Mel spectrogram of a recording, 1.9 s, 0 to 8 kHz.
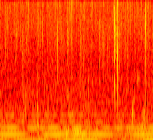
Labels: {"label": "biophony, midshipman", "recorder": "SoundTrap 500"}
{"label": "biophony", "recorder": "SoundTrap 500"}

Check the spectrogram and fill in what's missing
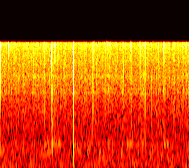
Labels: {"label": "ambient", "recorder": "HydroMoth"}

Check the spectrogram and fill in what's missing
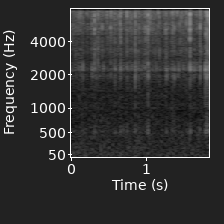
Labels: {"label": "ambient", "recorder": "HydroMoth"}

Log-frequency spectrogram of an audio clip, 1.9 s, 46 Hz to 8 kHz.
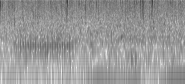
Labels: {"label": "biophony, croak", "recorder": "SoundTrap 500"}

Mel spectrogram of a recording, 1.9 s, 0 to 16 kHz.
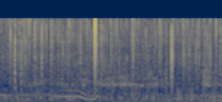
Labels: {"label": "biophony, cascading saw", "recorder": "SoundTrap 600 or HydroMoth"}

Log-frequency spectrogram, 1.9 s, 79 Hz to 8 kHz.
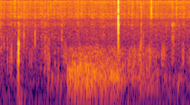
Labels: {"label": "biophony, growl", "recorder": "SoundTrap 600 or HydroMoth"}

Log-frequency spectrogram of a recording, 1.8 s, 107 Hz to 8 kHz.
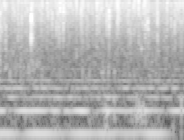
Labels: {"label": "biophony, midshipman", "recorder": "SoundTrap 500"}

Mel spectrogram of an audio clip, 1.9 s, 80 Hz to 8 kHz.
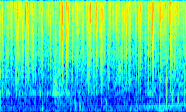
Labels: {"label": "biophony, cascading saw", "recorder": "SoundTrap 600 or HydroMoth"}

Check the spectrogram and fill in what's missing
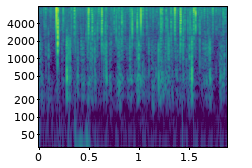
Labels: {"label": "biophony, sea urchins (Echinidae)", "recorder": "SoundTrap 600 or HydroMoth"}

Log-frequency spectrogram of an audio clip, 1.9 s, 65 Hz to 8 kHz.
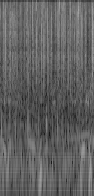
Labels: {"label": "biophony, cascading saw", "recorder": "SoundTrap 600 or HydroMoth"}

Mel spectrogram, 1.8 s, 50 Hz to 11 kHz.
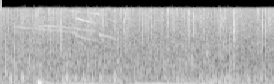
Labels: {"label": "biophony, dolphin", "recorder": "SoundTrap 500"}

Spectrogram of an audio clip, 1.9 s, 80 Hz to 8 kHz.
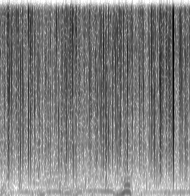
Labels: {"label": "biophony, cascading saw", "recorder": "SoundTrap 600 or HydroMoth"}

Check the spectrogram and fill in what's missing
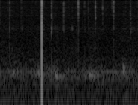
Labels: {"label": "ambient", "recorder": "HydroMoth"}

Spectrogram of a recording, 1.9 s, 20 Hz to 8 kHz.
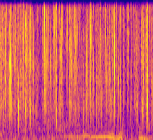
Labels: {"label": "biophony, cascading saw", "recorder": "SoundTrap 600 or HydroMoth"}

